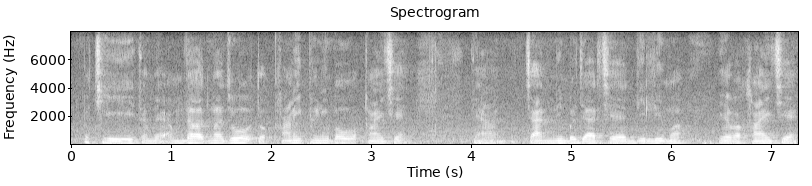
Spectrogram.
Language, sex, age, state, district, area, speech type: Gujarati, male, 60+, Gujarat, Rajkot, rural, spontaneous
